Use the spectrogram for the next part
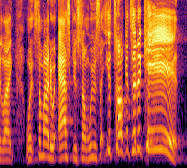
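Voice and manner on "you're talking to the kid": strut the words out slowly; swaggering boast. Retold or imitated. Cousins' youthful catchphrase, slow and swaggering. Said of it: "And we would say".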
